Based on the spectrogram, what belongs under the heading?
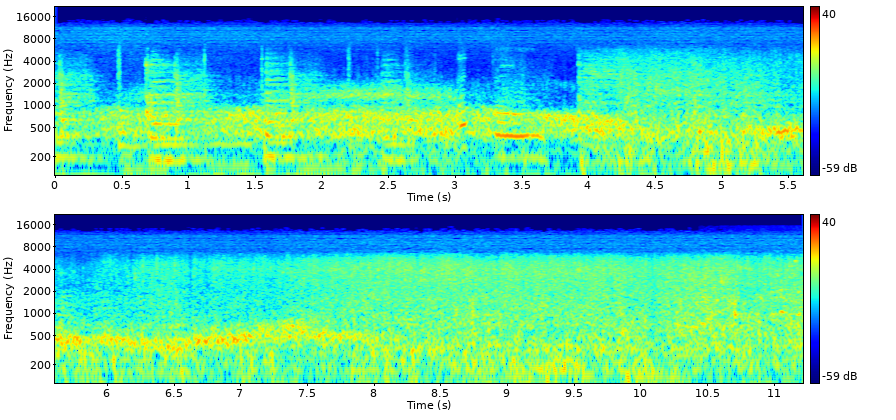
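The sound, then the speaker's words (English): Heavy rain pours down steadily in a loud, continuous hiss, with deep rumbling thunder rolling underneath throughout. “a rain cloud latches on to Dino and it rains on him everywhere he goes”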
